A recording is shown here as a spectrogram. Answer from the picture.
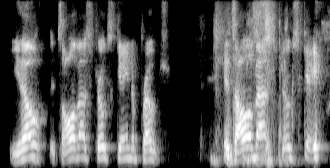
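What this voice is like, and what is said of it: Imitates another person's voice. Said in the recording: “My best Travis Fulton impersonation.”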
